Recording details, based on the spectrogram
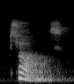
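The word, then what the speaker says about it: trente: Make sure you do pronounce, everyone, tront.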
